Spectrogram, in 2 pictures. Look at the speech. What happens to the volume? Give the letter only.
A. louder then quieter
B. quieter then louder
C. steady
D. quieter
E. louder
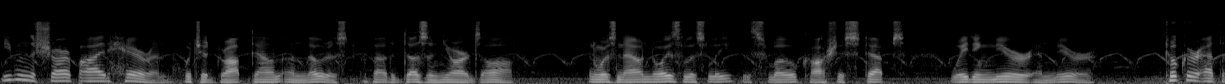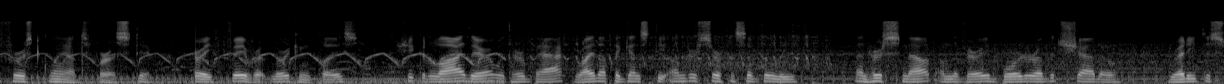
C.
